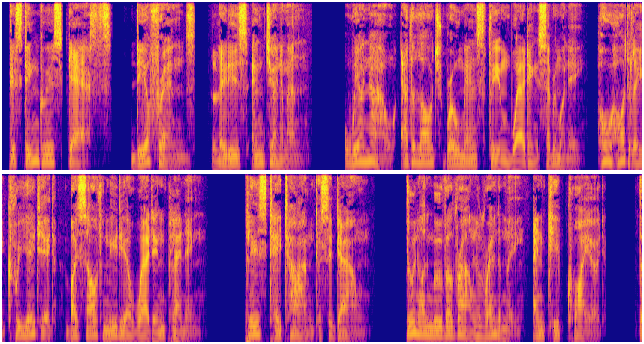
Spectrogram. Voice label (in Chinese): 英男,专题,提醒词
